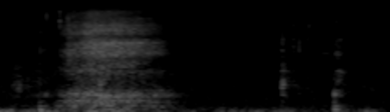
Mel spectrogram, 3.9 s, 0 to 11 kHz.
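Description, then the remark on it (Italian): A deep, airy inhalation swells for about a second, then fades into near silence as the breath is held while counting to five, with only a couple of faint clicks afterward. “Poi prendo un respiro profondo e trattengo l'aria contando fino a 5.”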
